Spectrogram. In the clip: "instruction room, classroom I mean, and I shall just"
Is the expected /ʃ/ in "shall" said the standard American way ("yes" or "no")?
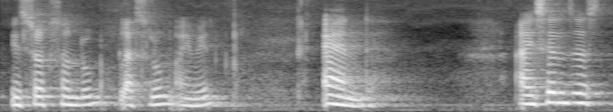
no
